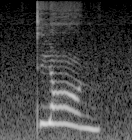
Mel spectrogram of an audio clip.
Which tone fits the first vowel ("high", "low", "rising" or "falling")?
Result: falling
